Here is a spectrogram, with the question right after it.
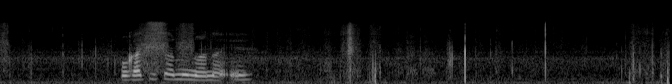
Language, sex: Tswana, female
